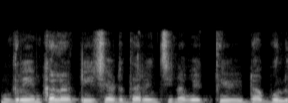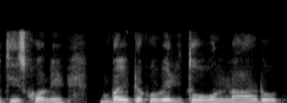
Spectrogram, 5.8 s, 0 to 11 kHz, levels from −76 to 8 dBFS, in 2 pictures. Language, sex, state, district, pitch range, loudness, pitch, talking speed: Telugu, male, Telangana, Hyderabad, 140-150 Hz, -18 LUFS, 145 Hz, 105 wpm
